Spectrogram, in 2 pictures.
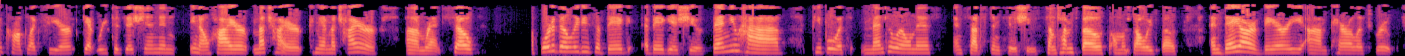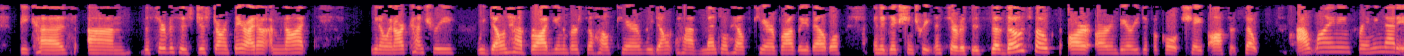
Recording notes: LIVE: Reno Telephone Townhall. A telephone townhall with nearly 3,000 attendees calling in to have their questions answered and their concerns heard.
